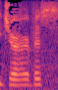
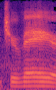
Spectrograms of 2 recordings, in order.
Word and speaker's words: Gervais: And Ricky Jarvis is noted. I know people say his name differently, Gervais or Jarvis.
